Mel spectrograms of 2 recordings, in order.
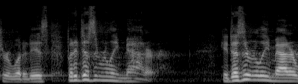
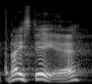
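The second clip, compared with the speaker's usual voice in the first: louder, higher mock Canadian eh; Canadian accent; 6 semitones higher, 12 dB louder than usual. Preacher mimics a Canadian greeting, loud playful accent. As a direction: play up the Canadian eh. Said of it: "you say".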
